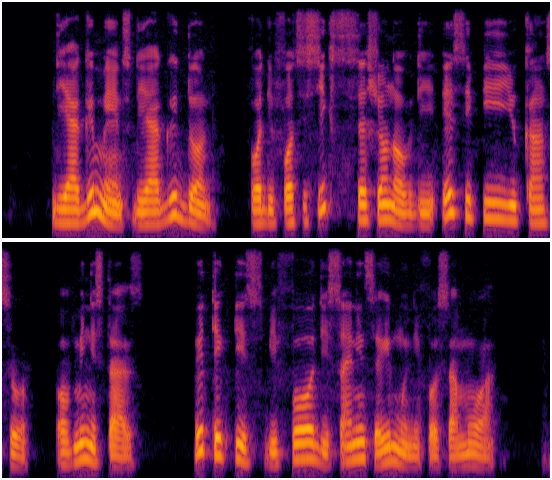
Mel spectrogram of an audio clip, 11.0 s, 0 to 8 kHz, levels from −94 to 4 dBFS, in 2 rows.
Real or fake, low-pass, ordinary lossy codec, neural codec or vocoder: real; 7.2 kHz; none; none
